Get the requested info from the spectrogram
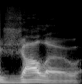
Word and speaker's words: giallo: It's been described as a giallo, if I'm pronouncing that right. Yeah. G-I-A-L-L-O. – That's close enough to the correct pronunciation. We can go with that.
